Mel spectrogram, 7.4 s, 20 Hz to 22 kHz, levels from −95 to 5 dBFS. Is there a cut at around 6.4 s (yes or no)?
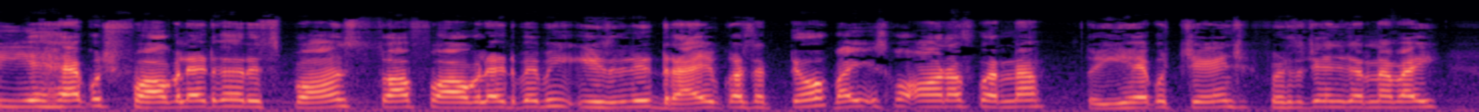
no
